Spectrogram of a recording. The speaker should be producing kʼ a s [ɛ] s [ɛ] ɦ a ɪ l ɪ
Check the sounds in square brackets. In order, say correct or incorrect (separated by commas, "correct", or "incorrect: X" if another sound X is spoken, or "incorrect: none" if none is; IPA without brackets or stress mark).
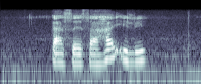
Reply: correct, incorrect: a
